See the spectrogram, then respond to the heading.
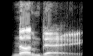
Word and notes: noonday: British English

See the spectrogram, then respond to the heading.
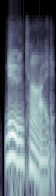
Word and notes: noontide: American English

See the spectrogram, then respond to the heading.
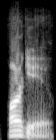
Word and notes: argue: American English

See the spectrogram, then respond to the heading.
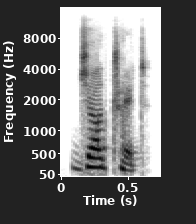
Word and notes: jogtrot: Indian

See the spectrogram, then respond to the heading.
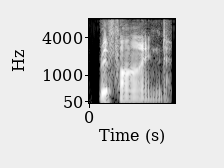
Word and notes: refined: American English

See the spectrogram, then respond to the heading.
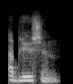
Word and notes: ablution: Indian

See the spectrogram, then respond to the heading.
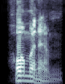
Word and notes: homonym: American English

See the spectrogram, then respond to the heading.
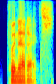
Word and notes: phonetics: American English

